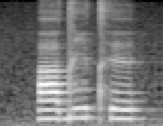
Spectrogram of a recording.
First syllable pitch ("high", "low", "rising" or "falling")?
high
